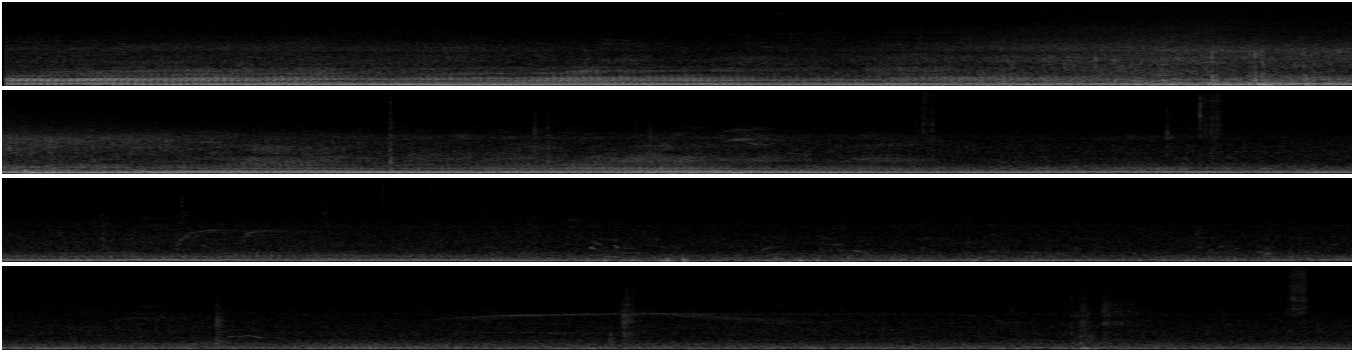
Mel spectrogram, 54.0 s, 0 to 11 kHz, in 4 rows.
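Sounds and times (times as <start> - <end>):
traffic engine rumble: 0.0 - 54.0
vehicle passing: 7.4 - 22.6.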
